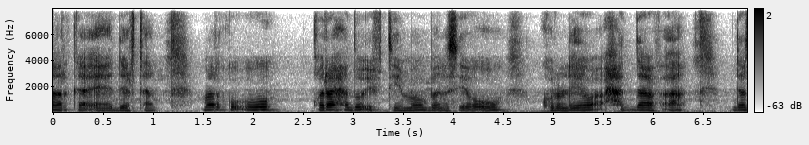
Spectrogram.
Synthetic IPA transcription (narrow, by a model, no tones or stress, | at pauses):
arkʰɐ̰ʔɛːɖɪrt̪ʰɐmɐrkʰʊ̰ʔuː | qɔɾɑħðʊʔɪft̪ʰiːmɔbɐlsɛɔ̰uːkʰʊllɛjɔɑħɑd̪̚d̪aːfɐd̪ɐ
